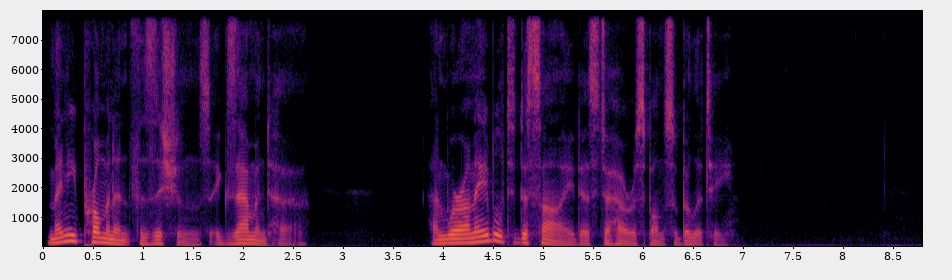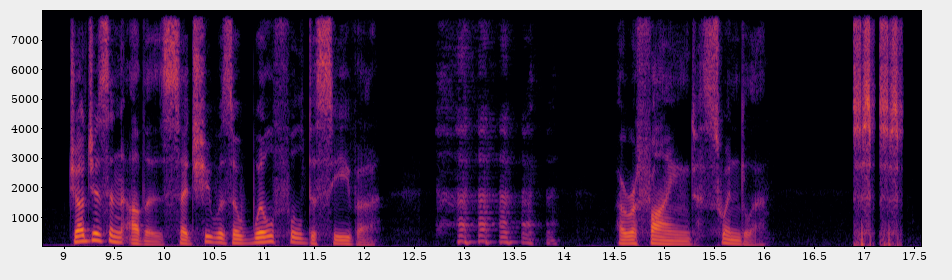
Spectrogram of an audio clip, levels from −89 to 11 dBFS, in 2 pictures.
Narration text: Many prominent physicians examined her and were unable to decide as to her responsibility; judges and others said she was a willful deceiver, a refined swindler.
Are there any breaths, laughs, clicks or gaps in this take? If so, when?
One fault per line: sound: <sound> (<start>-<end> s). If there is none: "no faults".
sound: laugh (12.7-14.0 s)
sound: laugh (16.9-17.4 s)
